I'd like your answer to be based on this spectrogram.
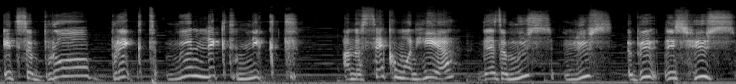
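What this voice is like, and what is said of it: Scottish accent. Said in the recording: “the Scottish accent, is the sexiest accent in the world ... that's not British. ... But that's Scottish.”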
